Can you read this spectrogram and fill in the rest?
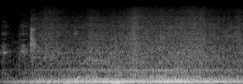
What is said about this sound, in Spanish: que estoy escuchando una lancha y no me extrañaría que fueran los Amaya, ¿eh? Que son enterados todos de la boda y vienen a hundirnos el barco.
